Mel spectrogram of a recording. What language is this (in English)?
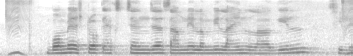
Magahi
